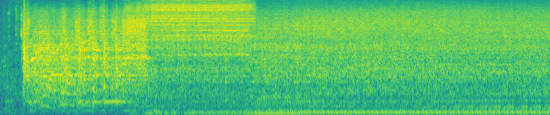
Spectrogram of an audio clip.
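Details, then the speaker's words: Ford Crown Victoria after a tank of gas with Seafoam added: cranks, catches and settles into a steady, even idle with no shake or misfire; runs much better, unclear if due to Seafoam. "we see this thing is running a little bit better is it the seafoam maybe maybe not maybe who knows but it does run a lot better the engine is not shaking that's good"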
